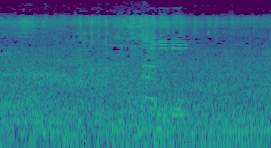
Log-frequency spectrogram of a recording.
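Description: Steady city street traffic noise from passing vehicles, with a brief pitched sound about two seconds in.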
